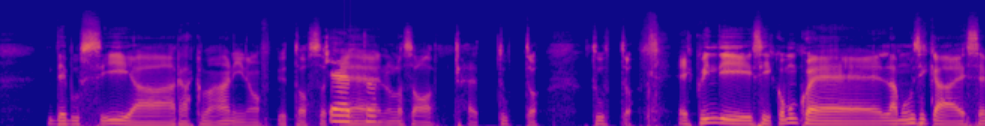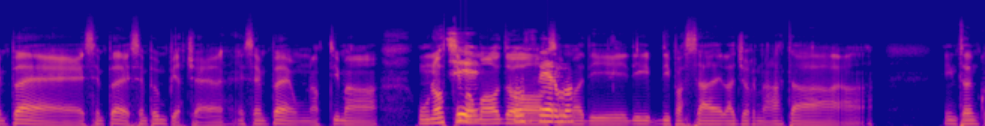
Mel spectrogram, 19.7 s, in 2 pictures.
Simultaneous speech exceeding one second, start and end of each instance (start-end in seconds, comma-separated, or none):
14.3-15.6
